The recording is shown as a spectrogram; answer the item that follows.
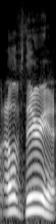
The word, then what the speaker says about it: Eleftheria: So, Eleftheria, am I pronouncing your name correctly? Yeah, you do.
